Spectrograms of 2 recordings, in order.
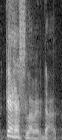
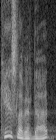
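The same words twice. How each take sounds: First: It is asked sarcastically, mocking the idea. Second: It is asked as a sincere question.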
